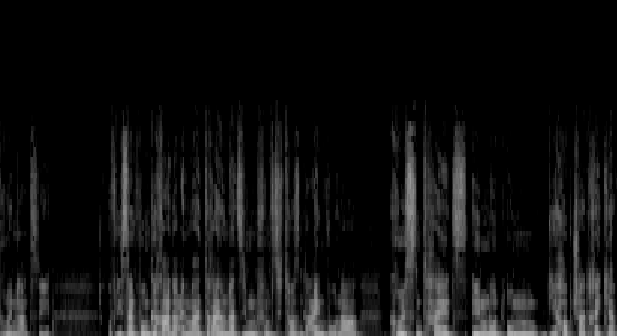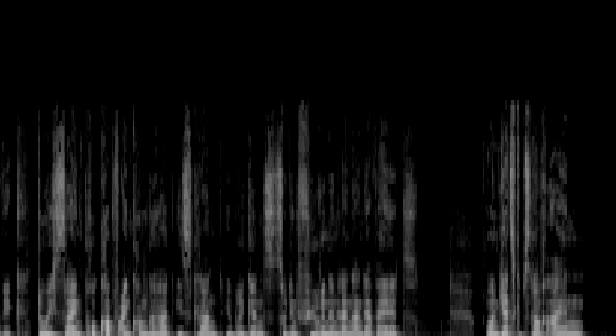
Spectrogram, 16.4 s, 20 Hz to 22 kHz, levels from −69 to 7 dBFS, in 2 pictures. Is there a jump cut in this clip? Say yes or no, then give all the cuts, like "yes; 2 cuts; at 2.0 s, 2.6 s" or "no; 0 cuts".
yes; 2 cuts; at 8.6 s, 14.5 s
